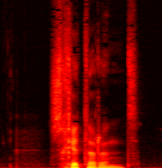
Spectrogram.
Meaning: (adjective) amazing, wonderful; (verb) present participle of schitteren
- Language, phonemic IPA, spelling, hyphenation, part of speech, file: Dutch, /ˈsxɪ.tə.rənt/, schitterend, schit‧te‧rend, adjective / verb, Nl-schitterend.ogg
